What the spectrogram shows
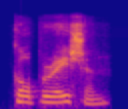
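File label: "corporation", Indian English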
